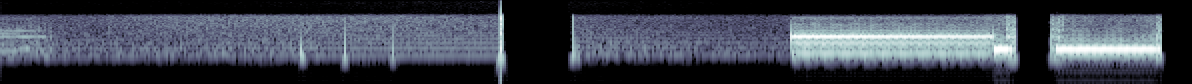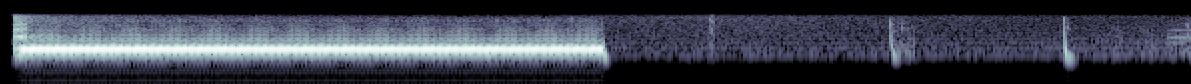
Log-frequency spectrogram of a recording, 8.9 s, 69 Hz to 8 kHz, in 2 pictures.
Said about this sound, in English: Echo 3 Air, standby for tone.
